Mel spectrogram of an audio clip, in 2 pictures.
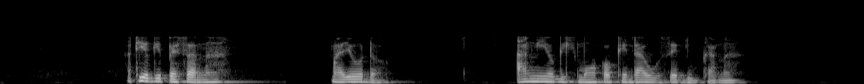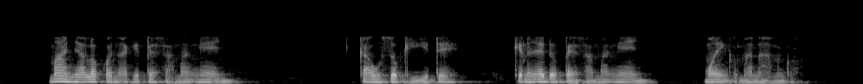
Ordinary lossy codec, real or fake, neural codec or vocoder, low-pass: none; real; none; 3.6 kHz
